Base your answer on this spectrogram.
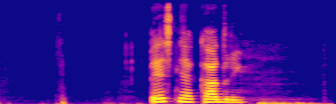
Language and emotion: Russian, neutral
